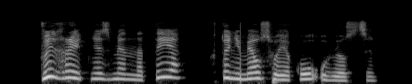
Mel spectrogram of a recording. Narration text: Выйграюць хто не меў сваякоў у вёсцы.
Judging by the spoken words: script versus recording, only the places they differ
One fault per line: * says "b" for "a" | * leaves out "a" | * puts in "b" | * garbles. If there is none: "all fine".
* puts in "нязменна тыя"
